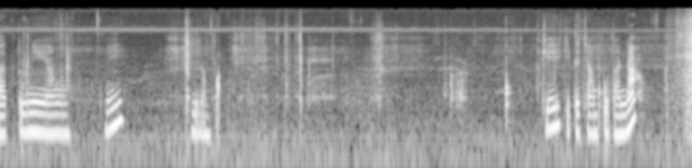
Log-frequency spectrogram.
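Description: A woman speaks calmly and close to a clip-on microphone, in short bursts.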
